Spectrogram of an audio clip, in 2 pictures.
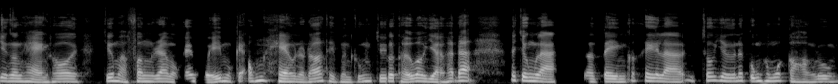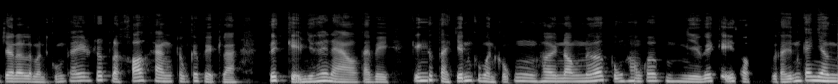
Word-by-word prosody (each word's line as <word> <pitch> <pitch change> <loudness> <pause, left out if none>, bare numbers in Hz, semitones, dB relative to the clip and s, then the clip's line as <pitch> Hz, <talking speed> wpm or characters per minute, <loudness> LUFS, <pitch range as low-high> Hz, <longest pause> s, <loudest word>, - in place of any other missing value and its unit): dư 155 - +2
ngân 145 -1 +3
hàng 115 -6 +1
thôi, 130 +1 +1 0.2
chứ 160 - +2
mà 155 -6 +2
phân 135 +5 +1
ra 135 0 +2
một 115 -4 -3
cái 140 - -1
quỹ, 110 +6 +2
một 150 -2 0
cái - - -1
ống 155 +6 +2
heo 135 -5 +3
nào 115 -3 -1
đó 140 +5 +2
thì 135 -5 -3
mình 115 -1 -3
cũng 130 +7 -2
chưa 145 -2 0
có 150 - +4
thử 135 -5 +2
bao 150 -1 +4
giờ 125 -5 +2
hết 145 +8 -1
á. 175 0 +4 0.4
Nói 195 - 0
chung 165 -3 +5
là, 130 -5 +4 0.3
ờ, 135 - -2
tiền 130 -2 +3
có 170 - -6
khi 165 -2 +2
là 125 -4 +2 0.2
số 180 - +2
dư 165 -4 +2
nó 170 - +1
cũng 150 +2 +2
hông 155 0 +1
có 165 - 0
còn 115 -3 -2
luôn, 130 0 -2
cho 140 0 +2
nên 135 -1 +2
là 130 - 0
mình 120 -2 -3
cũng 125 +5 -9
thấy 165 +3 -1
rất 195 +3 -3
là 135 - +1
khó 155 +7 +1
khăn 150 -6 -1
trong 135 -3 -6
cái 160 - -2
việc 120 -1 -4
là 110 0 -2 0.3
tiết 180 0 +2
kiệm 120 - +1
như 130 - 0
thế 165 +4 +3
nào. 115 -7 0
Tại 115 - -3
vì 115 -1 -3 0.2
kiến 175 +1 +2
thức 200 - -1
tài 135 -9 -1
chính 155 +9 +1
của 160 - -7
mình 140 -4 0
cũng 145 +5 -3
hơi 145 0 +1
non 140 0 0
nớt, 175 +6 +3
cũng 140 +2 -2
hông 155 -2 -2
có 165 +3 0
nhiều 135 -5 -2
cái 150 - +2
kỹ - - +1
thuật 130 -5 -4 0.2
về 125 - -5
tài 120 - -1
chính 155 +6 +1
cá 185 - +2
nhân 170 -5 +5
140 Hz, 310 wpm, -23 LUFS, 125-160 Hz, 0.4 s, chung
